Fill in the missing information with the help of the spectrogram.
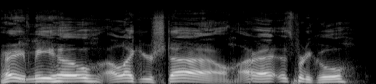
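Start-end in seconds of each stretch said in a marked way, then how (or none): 0.0-2.3 slow, louder cowboy drawl impression. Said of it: "Do I sound like Sam Elliott right now?".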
